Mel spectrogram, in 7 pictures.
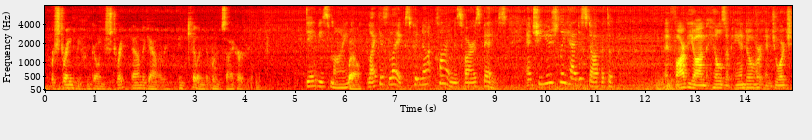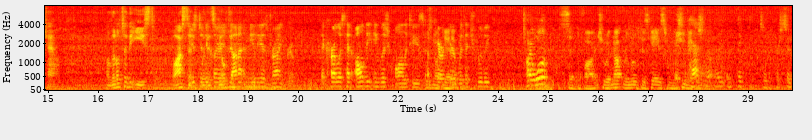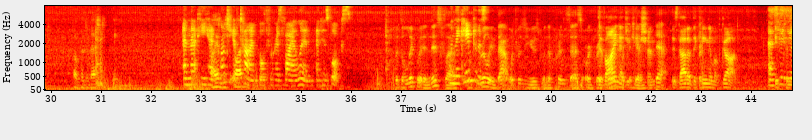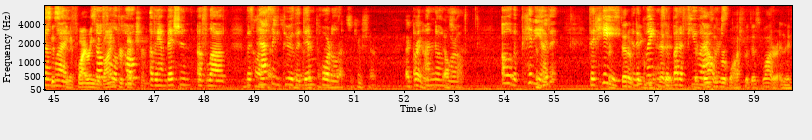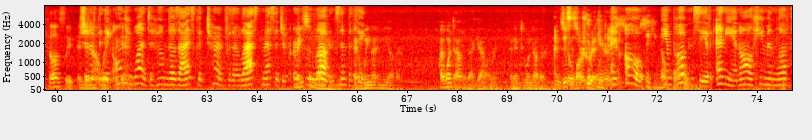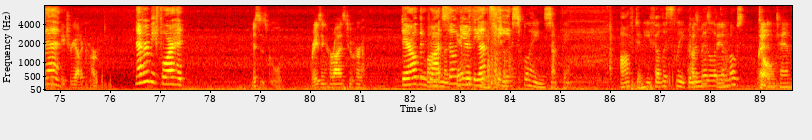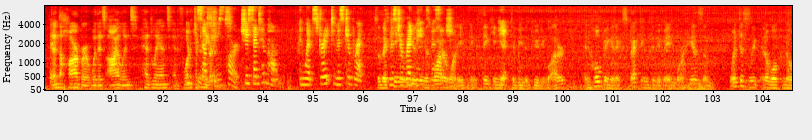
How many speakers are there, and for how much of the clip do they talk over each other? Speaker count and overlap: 10, about 35%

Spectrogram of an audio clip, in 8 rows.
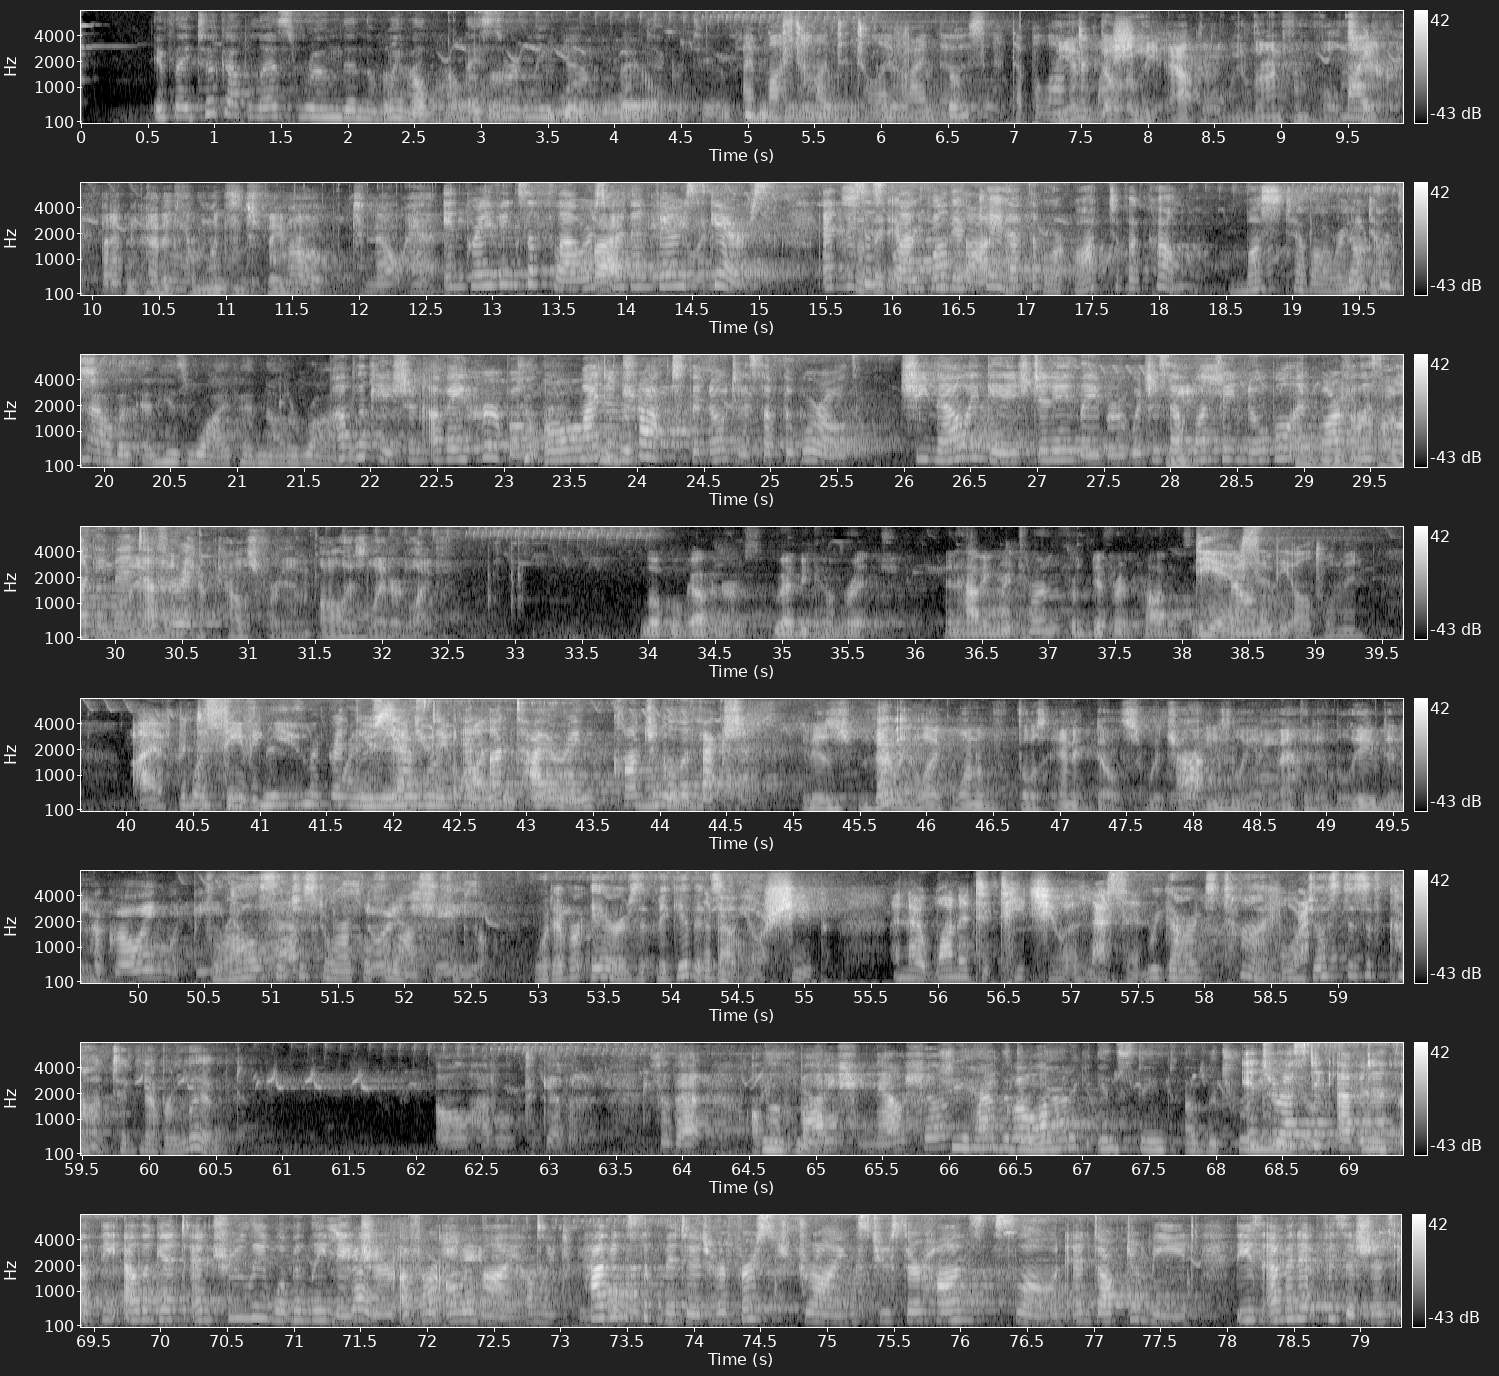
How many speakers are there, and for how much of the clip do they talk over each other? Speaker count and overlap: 7, about 45%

